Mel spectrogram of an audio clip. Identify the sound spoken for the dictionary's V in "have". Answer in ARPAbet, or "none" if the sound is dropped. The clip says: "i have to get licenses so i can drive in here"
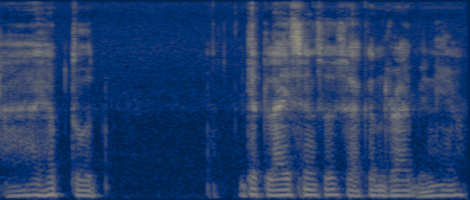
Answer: P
